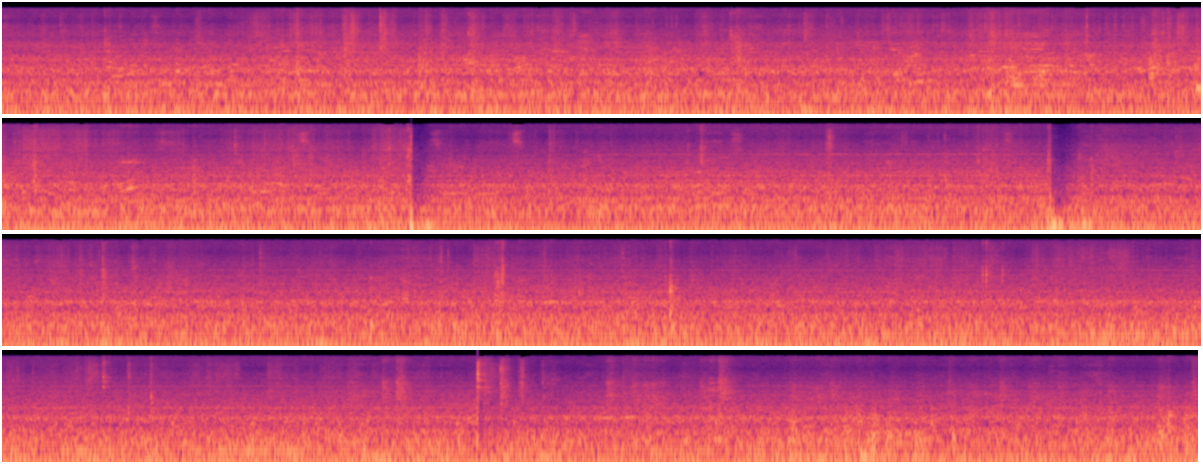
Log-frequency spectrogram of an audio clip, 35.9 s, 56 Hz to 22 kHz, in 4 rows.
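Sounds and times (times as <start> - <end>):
train rumbling: 0.0 - 35.9.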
